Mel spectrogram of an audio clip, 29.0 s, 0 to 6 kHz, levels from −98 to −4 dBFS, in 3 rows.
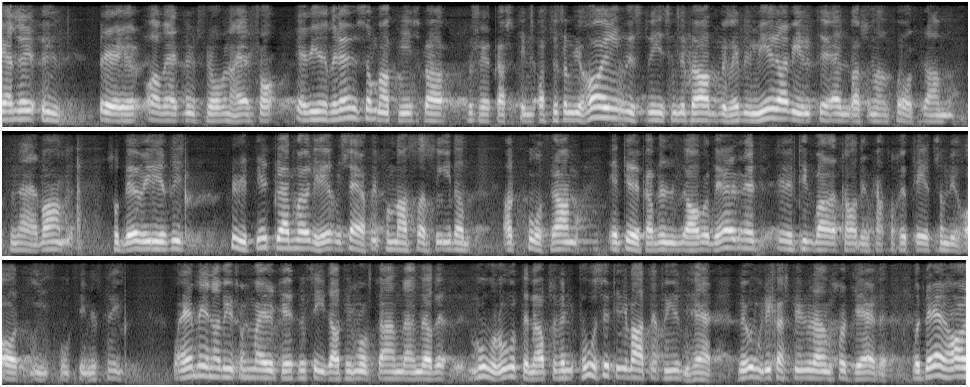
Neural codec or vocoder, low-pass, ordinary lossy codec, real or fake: codec, 16 kHz, 1 kbps, FreqCodec, larger model; 5.4 kHz; none; fake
